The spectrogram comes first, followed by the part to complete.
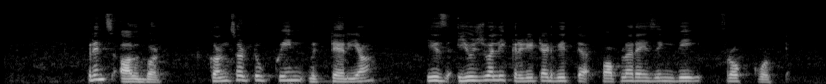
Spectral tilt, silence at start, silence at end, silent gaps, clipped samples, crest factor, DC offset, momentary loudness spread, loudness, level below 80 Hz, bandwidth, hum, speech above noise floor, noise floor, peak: -7.5 dB/octave; 0.9 s; 0.55 s; none; under 0.1%; 20 dB; under 0.1%; 9 LU; -25 LUFS; -58 dBFS; 11.5 kHz; none; 35 dB; -59 dBFS; -6 dBFS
